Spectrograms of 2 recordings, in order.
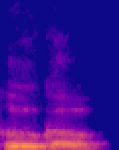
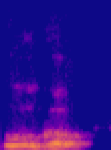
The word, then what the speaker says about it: Hugo: a younger brother hugo it's not hugo i mean the spanish you don't pronounce the hatred silence says ugo uh age 52 i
